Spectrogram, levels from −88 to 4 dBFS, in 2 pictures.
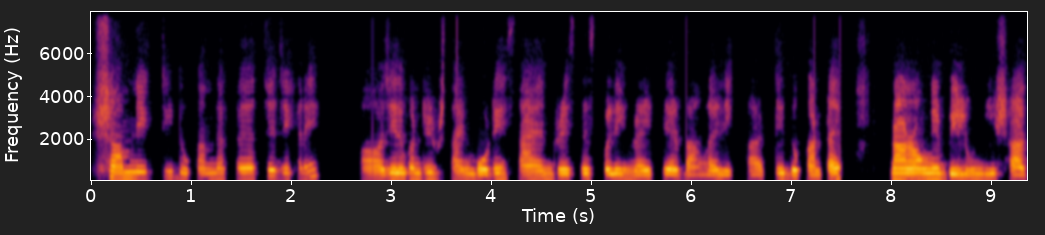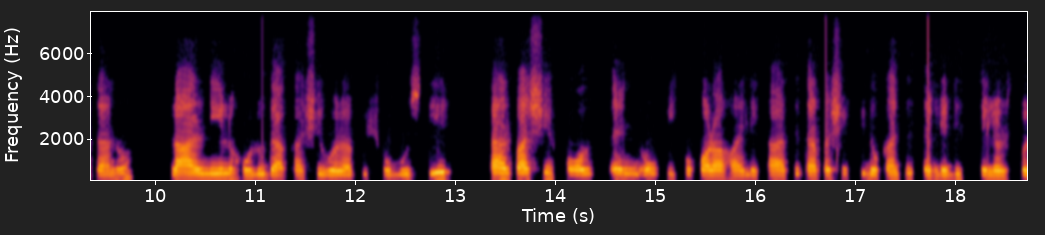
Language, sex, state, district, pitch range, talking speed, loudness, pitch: Bengali, female, West Bengal, Dakshin Dinajpur, 190-215 Hz, 150 wpm, -18 LUFS, 200 Hz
